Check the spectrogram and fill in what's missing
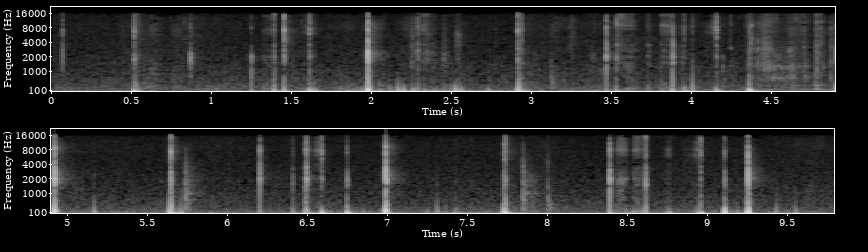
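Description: A small, solid white plastic USB power adapter with metal prongs is tapped and clicked with fingernails. About twenty short, dry clicks ring out in an irregular rhythm, each with a sharp bright edge over a soft low thump, separated by faint scratchy handling noise.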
